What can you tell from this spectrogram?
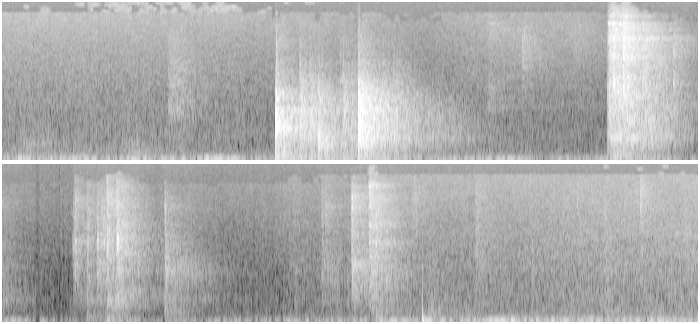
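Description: Interior door: two sharp thuds close together, then the door opening with a brief swishing sound and a few fainter clicks.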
